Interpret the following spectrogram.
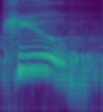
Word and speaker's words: cube: long sound okay but you will not read e because it's silent e this will become cube cube you can hear the sound of letter u okay q cube and also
